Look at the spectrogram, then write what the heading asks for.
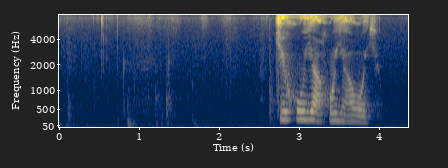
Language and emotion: Russian, angry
